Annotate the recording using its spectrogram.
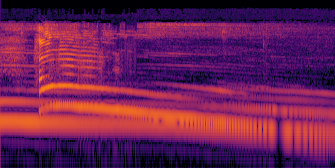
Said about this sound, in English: I was looking for this, Wendy. Yeah, the wolf. Howl!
